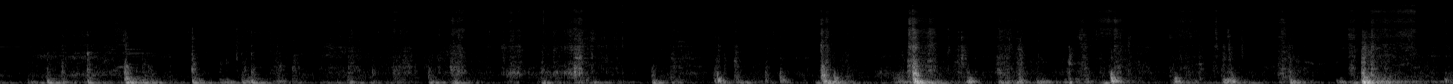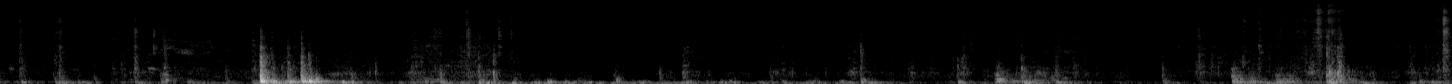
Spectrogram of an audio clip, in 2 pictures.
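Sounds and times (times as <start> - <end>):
knocks and thumps: 17.0 - 18.3.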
